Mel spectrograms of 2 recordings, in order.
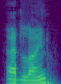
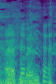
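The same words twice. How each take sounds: First: The last syllable rhymes with line. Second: The last syllable rhymes with lin. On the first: "you have Adeline, Caroline" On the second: "but it could be Madeline, so Adeline"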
